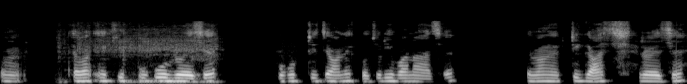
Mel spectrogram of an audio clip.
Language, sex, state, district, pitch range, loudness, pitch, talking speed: Bengali, male, West Bengal, Dakshin Dinajpur, 140-155 Hz, -19 LUFS, 150 Hz, 115 wpm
